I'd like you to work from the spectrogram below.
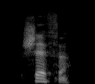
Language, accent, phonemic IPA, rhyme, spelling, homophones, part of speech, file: French, France, /ʃɛf/, -ɛf, cheffe, chef / cheffes / chefs, noun, LL-Q150 (fra)-cheffe.wav
- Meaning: female equivalent of chef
